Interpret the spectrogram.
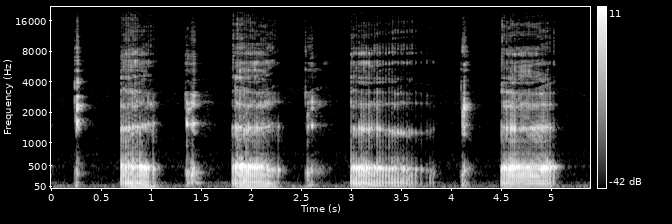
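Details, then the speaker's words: Person diagnosed with IBS, with excessive belching they say has lasted a couple of years and can go on for hours: a rapid run of about eight short and long belches in five seconds. Frequent, repetitive belching. "that's 10 minutes this can go on for hours this has been my struggle for the last couple of years it seems like somehow didn't let out enough gas and have stored up so much that it just I have hours and hours of gas to let out"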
